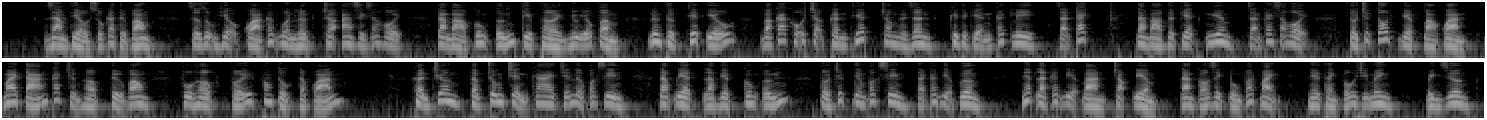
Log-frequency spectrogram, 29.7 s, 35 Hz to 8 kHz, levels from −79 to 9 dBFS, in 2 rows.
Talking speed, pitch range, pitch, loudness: 245 wpm, 115-150 Hz, 130 Hz, -31 LUFS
